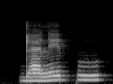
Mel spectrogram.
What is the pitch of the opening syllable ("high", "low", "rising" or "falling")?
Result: low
